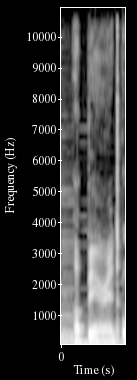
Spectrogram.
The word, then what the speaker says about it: aberrant: Aberrant, or aberrant, depending on how you want to pronounce it. A-B-E-R-R-A-N-T, aberrant. A-B-E-R-R-A-N-T, it's an adjective.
